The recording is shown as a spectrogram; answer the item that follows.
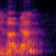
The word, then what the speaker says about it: Hygge: It's actually Hygge. – There's a pronunciation guide in the very beginning of the book. It's like on the first page, and it says Hygge.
